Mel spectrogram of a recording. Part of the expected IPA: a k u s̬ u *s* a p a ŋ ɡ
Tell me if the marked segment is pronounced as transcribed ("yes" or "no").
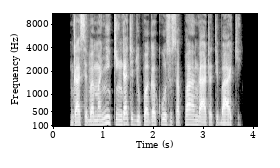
yes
